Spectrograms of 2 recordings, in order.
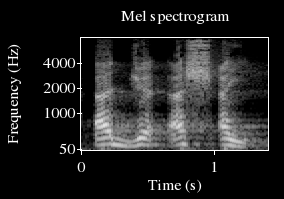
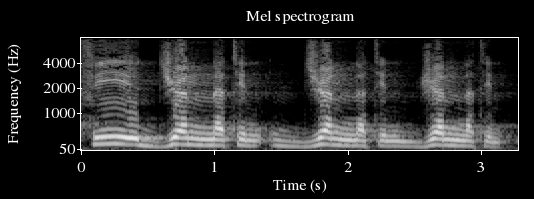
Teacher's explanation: من وسط اللسان، الجيم والشين والياء · Shown in: first take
